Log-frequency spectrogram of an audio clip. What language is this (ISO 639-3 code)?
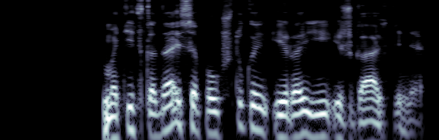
lit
